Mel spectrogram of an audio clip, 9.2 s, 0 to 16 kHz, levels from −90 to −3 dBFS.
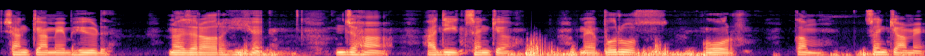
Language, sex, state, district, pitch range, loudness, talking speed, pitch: Hindi, male, Rajasthan, Bikaner, 120-135 Hz, -16 LUFS, 110 wpm, 125 Hz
